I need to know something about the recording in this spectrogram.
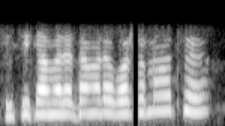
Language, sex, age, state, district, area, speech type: Bengali, female, 30-45, West Bengal, Darjeeling, urban, conversation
